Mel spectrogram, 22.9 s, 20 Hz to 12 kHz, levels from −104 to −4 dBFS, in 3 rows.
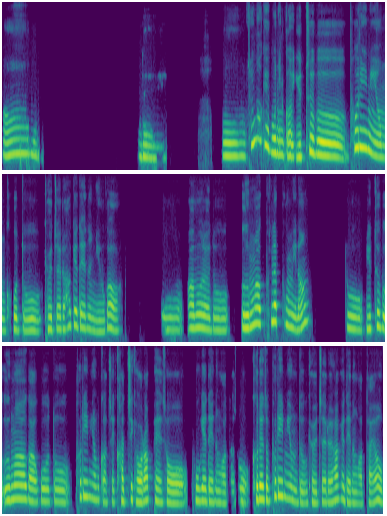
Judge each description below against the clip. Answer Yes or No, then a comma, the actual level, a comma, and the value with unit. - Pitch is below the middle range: No, high, 215 Hz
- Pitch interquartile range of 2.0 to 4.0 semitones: Yes, average, 3.7 semitones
